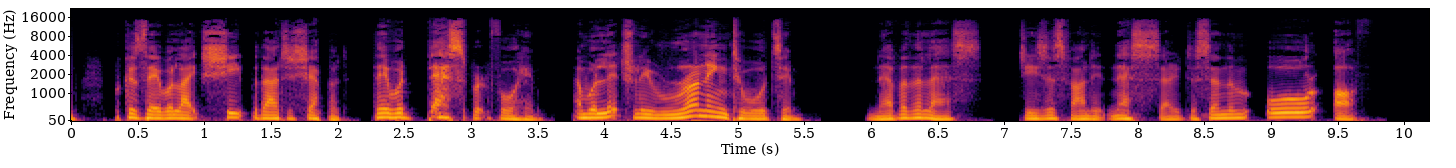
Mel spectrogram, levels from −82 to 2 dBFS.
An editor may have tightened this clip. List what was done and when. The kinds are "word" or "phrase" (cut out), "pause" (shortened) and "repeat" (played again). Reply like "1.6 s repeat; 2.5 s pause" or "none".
2.2 s pause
